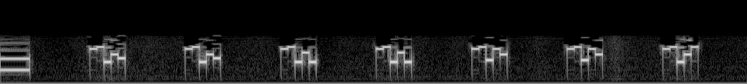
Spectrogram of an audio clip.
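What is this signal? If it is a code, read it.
Five-tone selective call (ZVEI), heard as quick runs of five tones, tones of about 70 ms. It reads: 89153 89153 89161 89161 89285 89285 89159
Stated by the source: ZVEI five-tone call received on SDR.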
